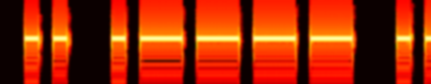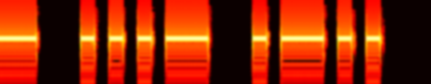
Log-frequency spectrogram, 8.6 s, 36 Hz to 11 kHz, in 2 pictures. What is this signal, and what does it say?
Morse code, heard as a keyed tone, about 8 wpm, 800 Hz. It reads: I1AVL
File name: LEZIONI / 5 LBVC / 5 LBV 8wpm 2837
